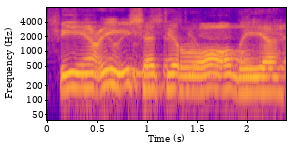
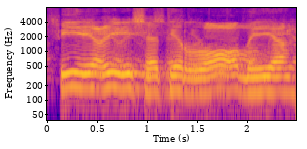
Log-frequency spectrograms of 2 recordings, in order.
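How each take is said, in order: Both takes have the same delivery.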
